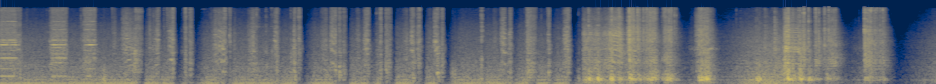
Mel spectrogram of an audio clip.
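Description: Hand work on the wooden frame: a dense, irregular run of rubbing and scraping strokes, louder around six and eight seconds in.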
